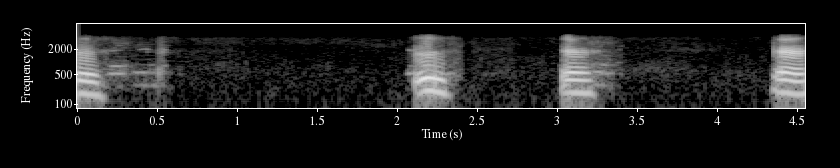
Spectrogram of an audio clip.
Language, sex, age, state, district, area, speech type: Malayalam, female, 30-45, Kerala, Kasaragod, rural, conversation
